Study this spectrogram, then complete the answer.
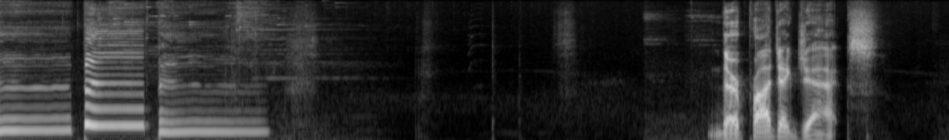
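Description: A young man sings held notes loudly into a close microphone.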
